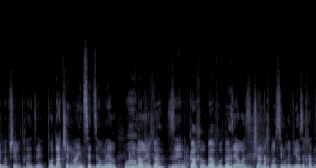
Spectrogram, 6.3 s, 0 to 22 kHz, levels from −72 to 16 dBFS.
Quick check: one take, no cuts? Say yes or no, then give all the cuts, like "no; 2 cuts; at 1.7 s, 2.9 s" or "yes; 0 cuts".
no; 2 cuts; at 0.9 s, 2.7 s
